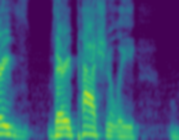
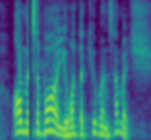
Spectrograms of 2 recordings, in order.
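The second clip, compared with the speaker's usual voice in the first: put-on Chinese-accented delivery; 4 semitones higher than usual. Trying a Cuban accent, the speaker slips into an accidental fake Chinese accent. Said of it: "you went from Cuban to, to Chinese".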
